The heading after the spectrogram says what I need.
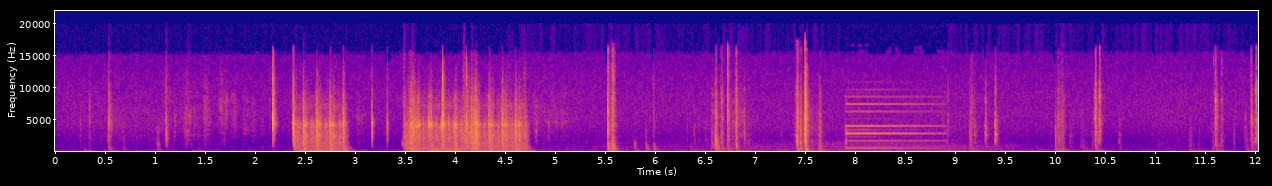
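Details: BMW E90 335i after new battery installation: scattered clicks, short electric whirs and a chime but engine never turns over; electronic steering lock (ELV) needs reset via BMW diagnostic tool or ELV emulator; no-start, steering lock fault.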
